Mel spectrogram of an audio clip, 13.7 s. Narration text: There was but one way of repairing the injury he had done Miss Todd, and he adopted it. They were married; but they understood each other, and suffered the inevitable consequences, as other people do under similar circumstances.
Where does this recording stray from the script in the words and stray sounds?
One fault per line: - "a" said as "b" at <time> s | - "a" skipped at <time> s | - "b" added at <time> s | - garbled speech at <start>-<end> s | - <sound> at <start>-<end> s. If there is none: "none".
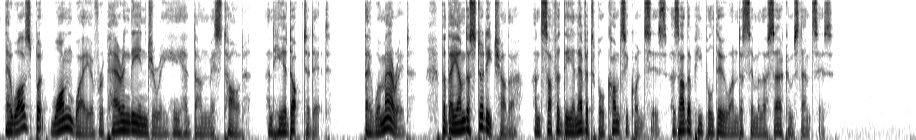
none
